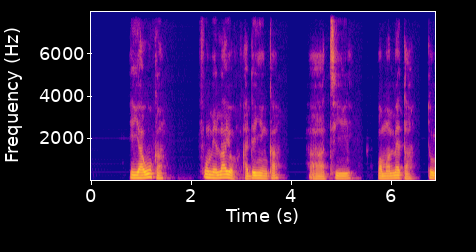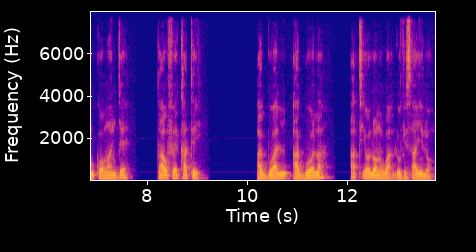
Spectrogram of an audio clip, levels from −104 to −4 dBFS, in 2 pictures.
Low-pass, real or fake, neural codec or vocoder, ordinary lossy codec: none; fake; codec, 16 kHz, 16 kbps, FunCodec, trained on Chinese and English, 50 frames a second; none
